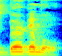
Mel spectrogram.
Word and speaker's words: bergamot: the second one is bergamo or bergamot it depends how you say it these two oils can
